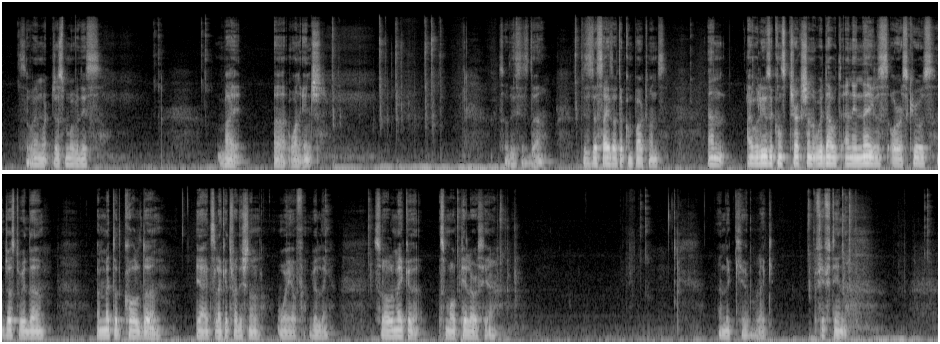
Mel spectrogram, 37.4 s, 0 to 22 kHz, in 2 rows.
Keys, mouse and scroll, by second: 0.3 click, 3.0 click, 4.0 click, 10.2 click, 10.7 scroll up 2, 11.2 scroll down 3, 11.6 shift+middle click, 12.6-13.2 scroll down 3, 13.2 scroll up 1, 13.8 middle click, 17.5 middle click, 24.4 middle click, 28.7 shift+a, 33.4 click, 37.1 click.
